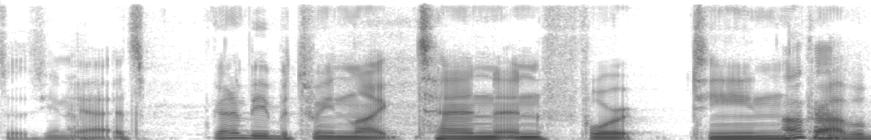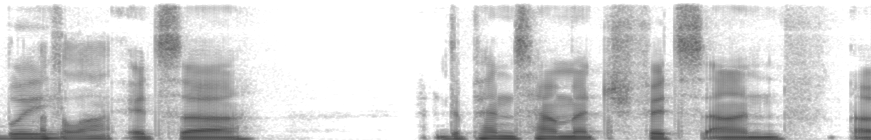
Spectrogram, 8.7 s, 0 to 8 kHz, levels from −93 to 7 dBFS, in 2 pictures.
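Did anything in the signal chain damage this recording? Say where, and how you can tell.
Yes. Automatic gain rising from 0.2 to 2.49 s, in the call processing stage: the voice and background noise swell together by about 8 dB over those two seconds, as the call's automatic gain control, finding the input too quiet, gradually raises its gain.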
